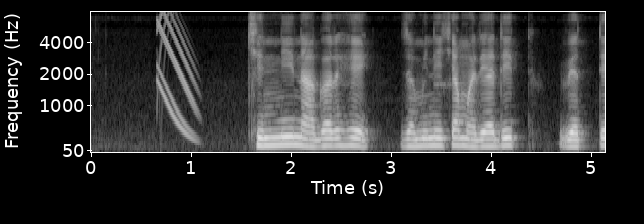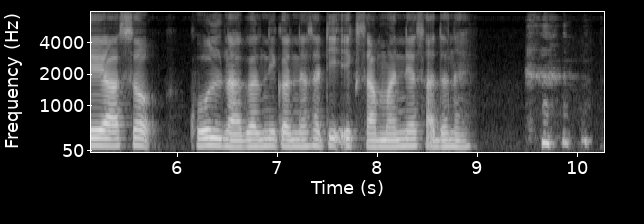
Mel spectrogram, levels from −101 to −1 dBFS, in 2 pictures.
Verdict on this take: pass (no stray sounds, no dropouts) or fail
fail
